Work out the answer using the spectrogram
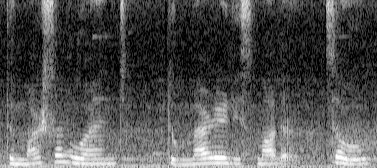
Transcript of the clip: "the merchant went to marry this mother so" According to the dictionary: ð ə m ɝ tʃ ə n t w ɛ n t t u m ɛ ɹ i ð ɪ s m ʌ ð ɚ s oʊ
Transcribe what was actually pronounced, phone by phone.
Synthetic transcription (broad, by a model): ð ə m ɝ s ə n w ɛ n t t u m ɛ ɹ i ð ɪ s m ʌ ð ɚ s oʊ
